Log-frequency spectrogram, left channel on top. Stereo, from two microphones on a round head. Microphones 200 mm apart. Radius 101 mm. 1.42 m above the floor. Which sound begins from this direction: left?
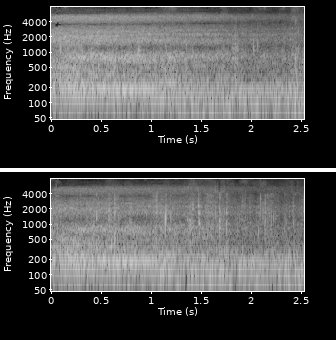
A vehicle, at 0.0 s.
